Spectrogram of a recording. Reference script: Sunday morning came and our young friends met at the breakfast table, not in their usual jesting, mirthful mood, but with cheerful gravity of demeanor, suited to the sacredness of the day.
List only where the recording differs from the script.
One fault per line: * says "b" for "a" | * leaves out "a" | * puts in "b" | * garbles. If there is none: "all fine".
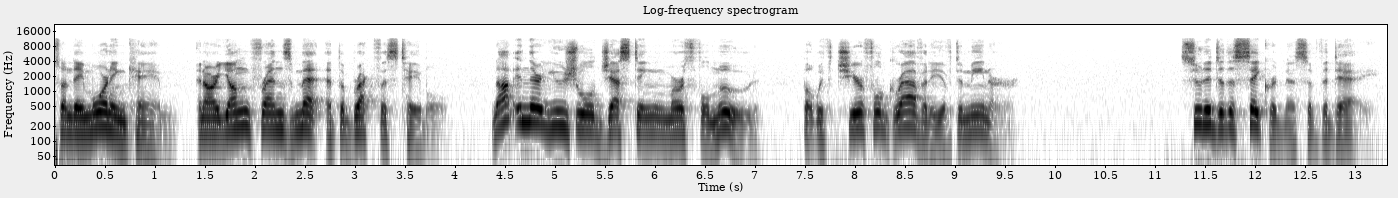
all fine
